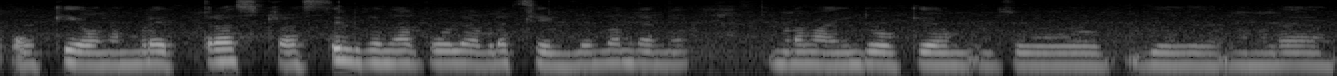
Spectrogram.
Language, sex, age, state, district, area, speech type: Malayalam, female, 18-30, Kerala, Kollam, rural, spontaneous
